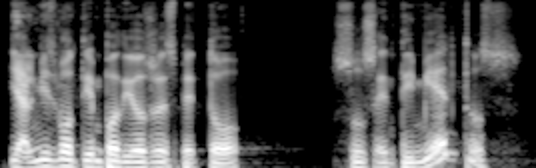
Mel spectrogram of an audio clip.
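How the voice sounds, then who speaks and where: A man preaching a Bible-teaching sermon as pastor, asking rhetorical questions and answering them himself, and slowing down to repeat key words. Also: fairly low pitch, darkish tone, no room sound, studio quality. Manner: emphatic, repeats key words slowly for note-taking.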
